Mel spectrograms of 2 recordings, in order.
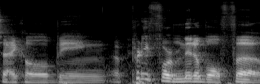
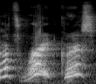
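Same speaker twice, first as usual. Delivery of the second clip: very high, loud, squeaky, raspy cartoon frog voice; 6 dB louder than usual. Teased about wanting an excuse to use it, replying to Chris in Slippy voice. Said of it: "an excuse to use your Slippy voice again today".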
